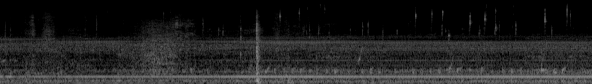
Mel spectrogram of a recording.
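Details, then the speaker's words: Homemade workshop water heater at startup, after the antifreeze was changed, with the tank prefilled with hot water. Steady circulation pump hum with faint gurgling as air purges from the lines. Soon flowing nicely; the pump runs smoothly. "let that Purge and build up a little pressure in the lines and make sure it's circulating well just a few moments later it's flowing nicely"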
